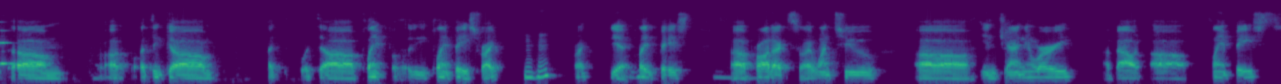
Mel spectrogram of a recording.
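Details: Adult woman with aphasia, speech in broken fragments with long pauses; aphasia.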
